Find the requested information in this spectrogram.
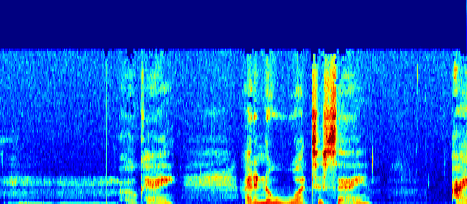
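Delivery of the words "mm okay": much softer, breathy whispered okay; lost for words, barely voiced; stunned whisper. Newcomer reacting to a shocking confession, whispered.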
